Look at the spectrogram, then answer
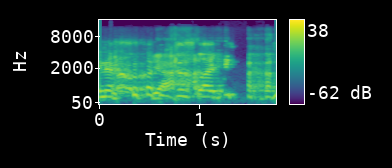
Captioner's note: laughter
